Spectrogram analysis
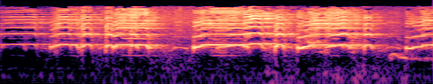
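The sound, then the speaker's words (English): Captive whooping cranes at a breeding site in Baraboo, Wisconsin, give many loud, overlapping bugling honks with strong bright harmonics, a busy chorus of calls that barely pauses. “It's not easy to get whooping cranes to reproduce, but here in Baraboo, Wisconsin, researchers have had success at getting captive cranes to produce chicks.”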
